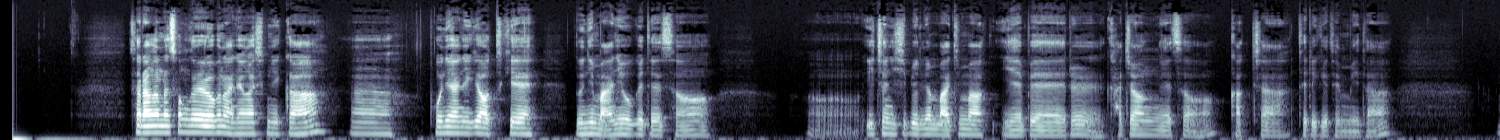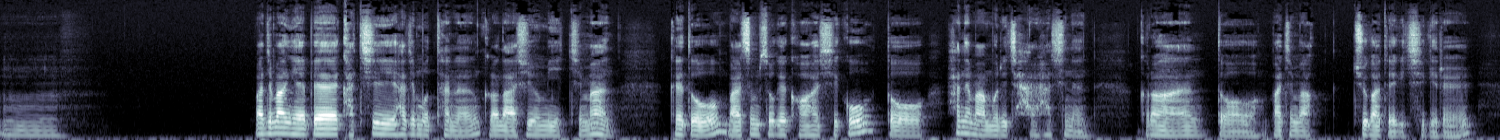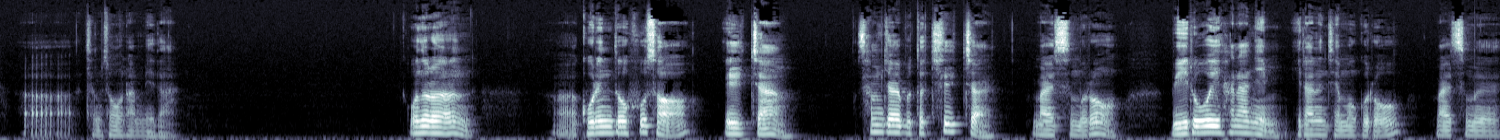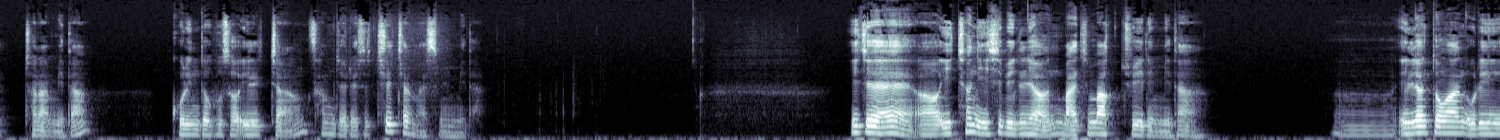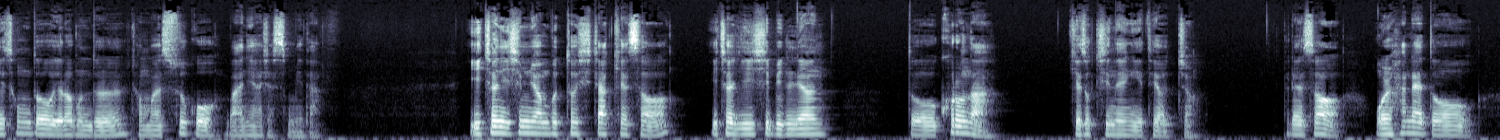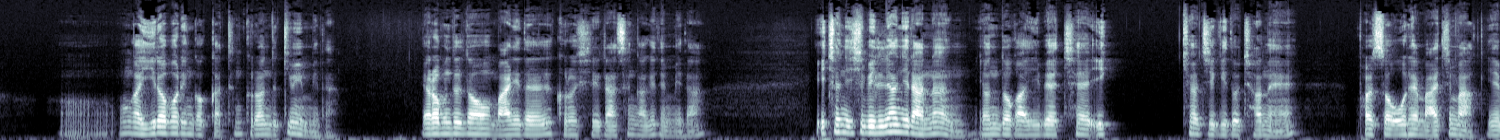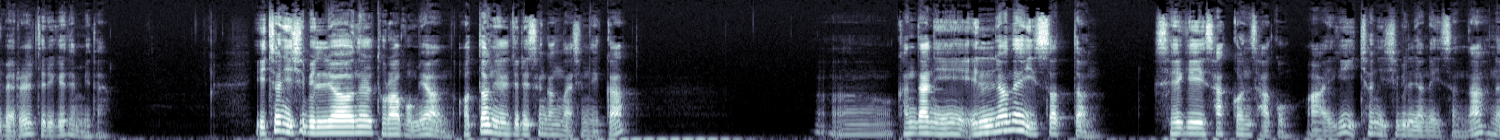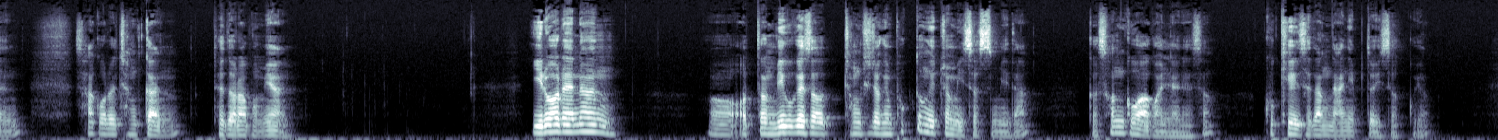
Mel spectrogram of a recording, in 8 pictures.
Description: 위로의 하나님 – 주일설교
